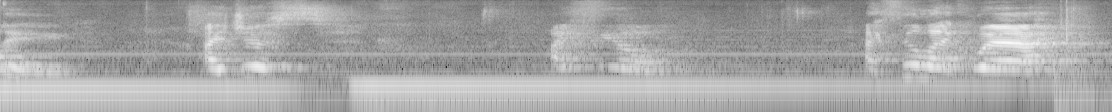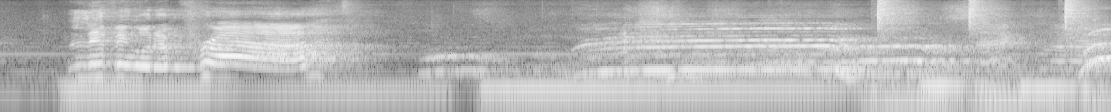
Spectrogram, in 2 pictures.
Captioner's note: audience cheers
